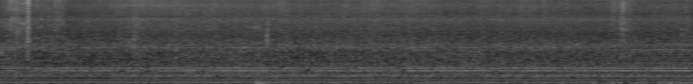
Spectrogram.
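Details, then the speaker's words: Salvaged Fisher & Paykel Quicksmart front-load washing machine set to spin, door lock closed, drum not yet spinning: steady low hum with constant mid tone, no knocks or grinding; drain pump running. "oh door lock closed you can hear the pump going"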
